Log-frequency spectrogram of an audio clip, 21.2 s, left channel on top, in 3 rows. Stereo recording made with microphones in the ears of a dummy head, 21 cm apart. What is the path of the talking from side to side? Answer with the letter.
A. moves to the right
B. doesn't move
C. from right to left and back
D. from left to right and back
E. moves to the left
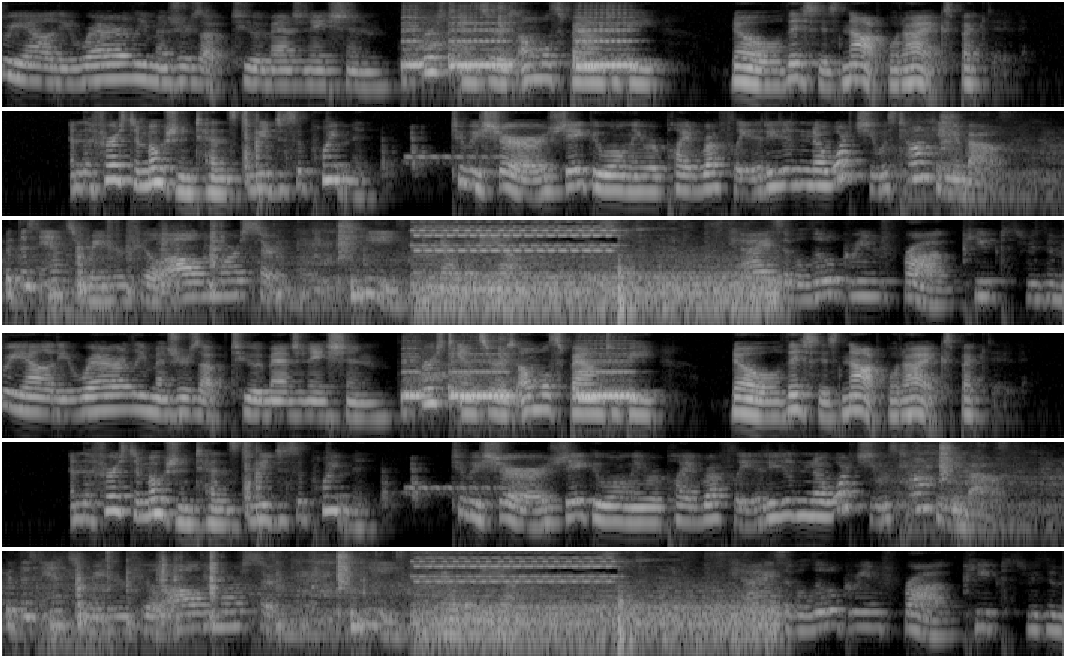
E.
